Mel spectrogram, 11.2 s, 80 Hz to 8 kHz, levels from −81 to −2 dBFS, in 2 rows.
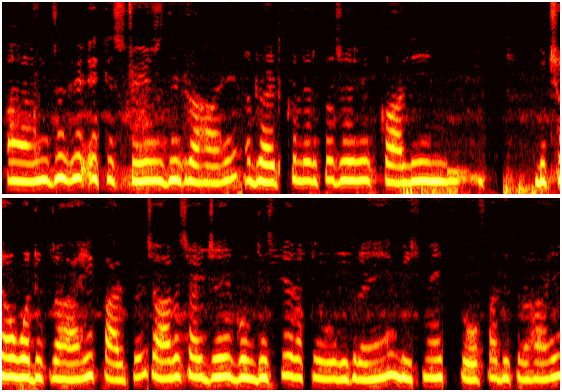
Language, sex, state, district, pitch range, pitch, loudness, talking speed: Hindi, female, Rajasthan, Churu, 265-290 Hz, 280 Hz, -19 LUFS, 160 wpm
